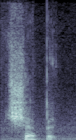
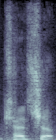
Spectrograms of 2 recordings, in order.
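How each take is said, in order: First: The word starts with a ch sound instead. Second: The word starts with a clear k sound. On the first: The speaker calls it wrong. "so it was Chep It" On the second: The speaker calls it right. "he couldn't say ketchup"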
